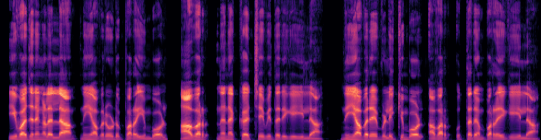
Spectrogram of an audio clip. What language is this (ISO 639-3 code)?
mal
